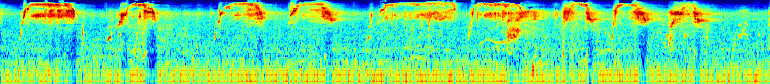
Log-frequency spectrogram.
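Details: Abandoned infant macaque wailing after being left by its mother: a rapid series of piercing high screeches, arching up and dropping off, nearly continuous with brief gaps, low murmur underneath.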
